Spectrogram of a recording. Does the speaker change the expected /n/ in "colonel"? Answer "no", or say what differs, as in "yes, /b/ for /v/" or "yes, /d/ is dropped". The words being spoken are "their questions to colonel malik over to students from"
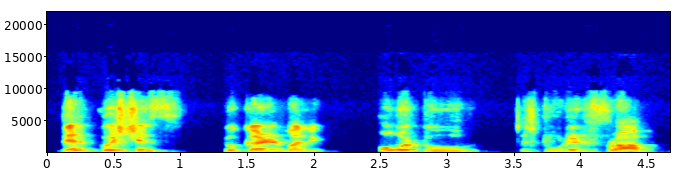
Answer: yes, /n/ is dropped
